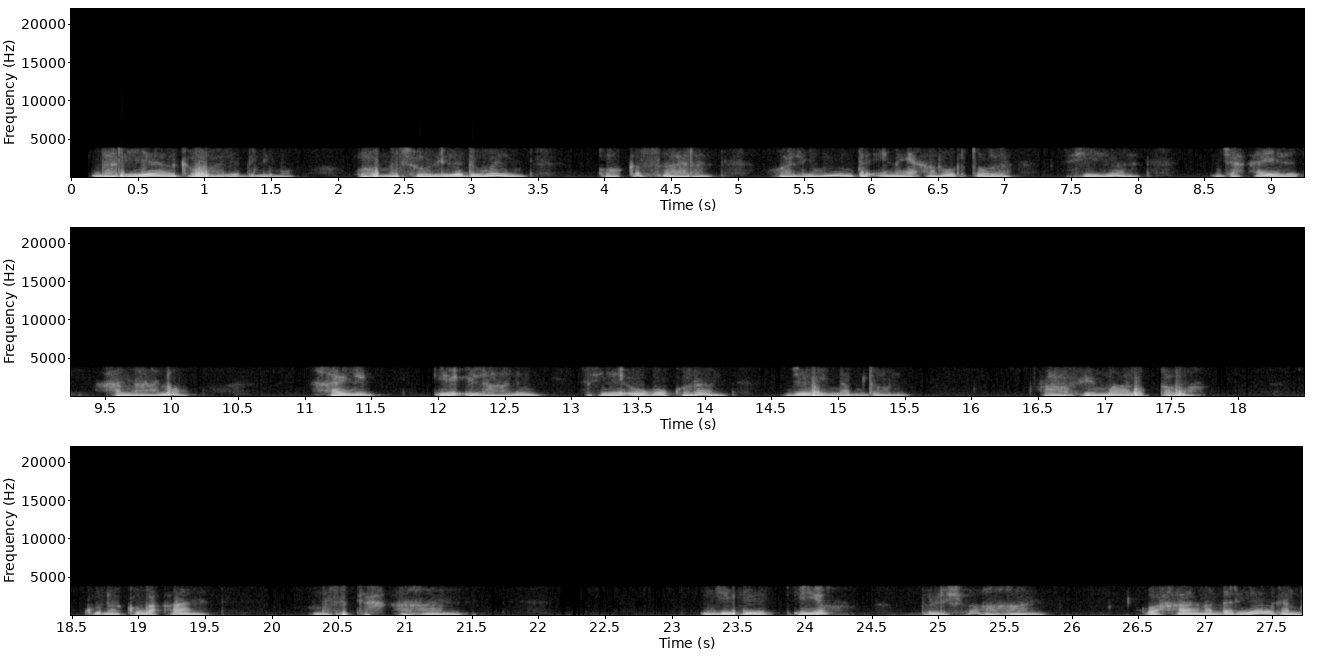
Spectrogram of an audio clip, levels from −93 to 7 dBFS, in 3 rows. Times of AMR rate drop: 21.12-23.77

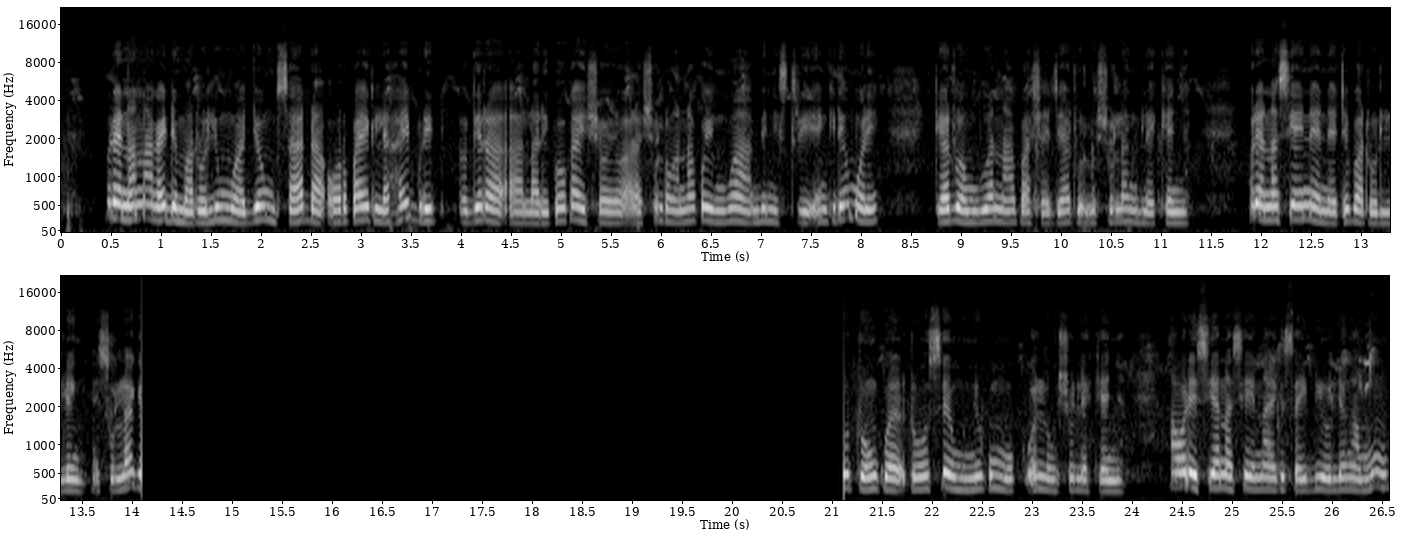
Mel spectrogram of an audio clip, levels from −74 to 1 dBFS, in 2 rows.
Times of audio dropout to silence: 14.08-21.10

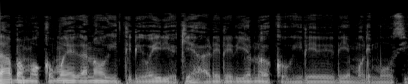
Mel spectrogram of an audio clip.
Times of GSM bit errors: none

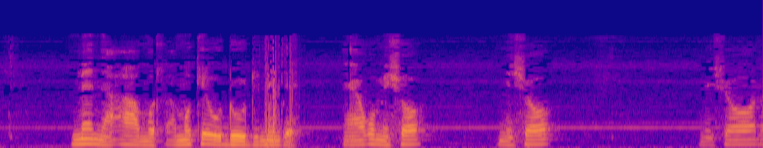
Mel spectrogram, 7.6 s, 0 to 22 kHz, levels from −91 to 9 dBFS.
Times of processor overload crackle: 2.66-3.05

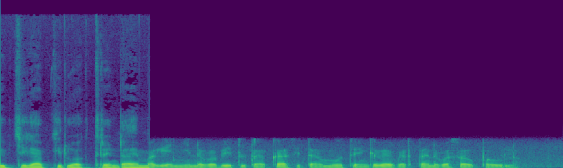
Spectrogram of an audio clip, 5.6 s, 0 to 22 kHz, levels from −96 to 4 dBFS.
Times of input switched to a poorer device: 1.49-5.63

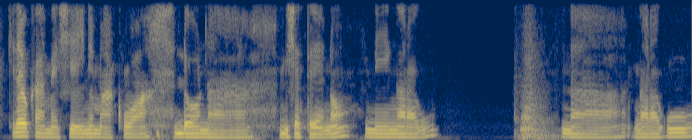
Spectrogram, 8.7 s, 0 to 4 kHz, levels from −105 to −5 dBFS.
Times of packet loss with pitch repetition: none

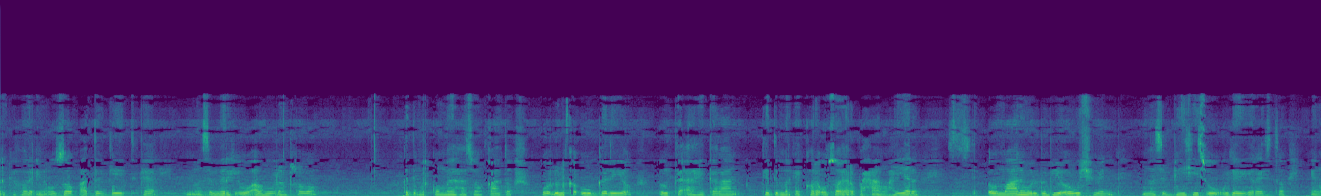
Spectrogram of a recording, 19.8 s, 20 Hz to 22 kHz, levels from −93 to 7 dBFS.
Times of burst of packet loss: none

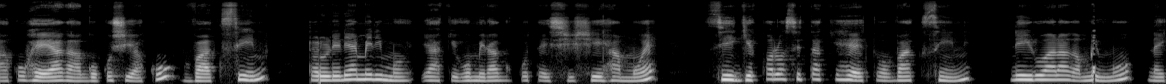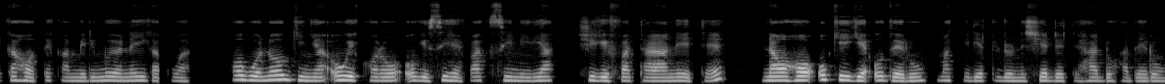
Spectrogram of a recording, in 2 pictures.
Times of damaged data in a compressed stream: 3.15-3.20, 10.91-10.96, 13.21-13.25

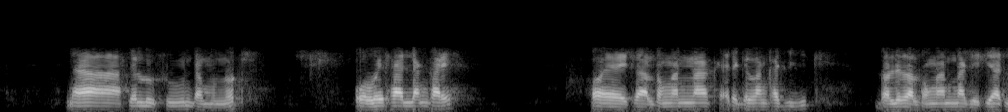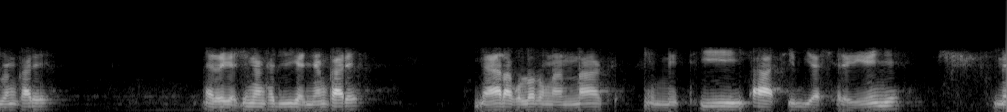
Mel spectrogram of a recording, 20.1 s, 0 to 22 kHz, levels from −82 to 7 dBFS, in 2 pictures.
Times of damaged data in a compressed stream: none

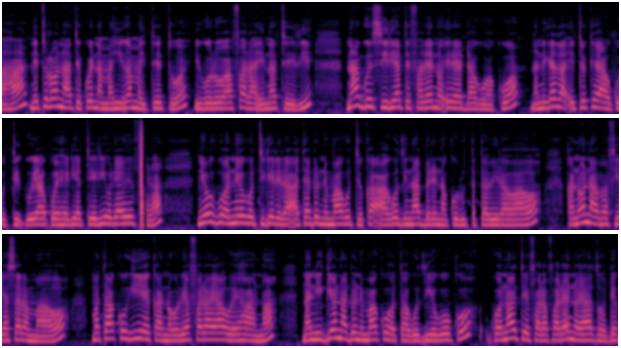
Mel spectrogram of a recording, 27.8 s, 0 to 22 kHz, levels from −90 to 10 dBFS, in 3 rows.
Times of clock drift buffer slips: none

